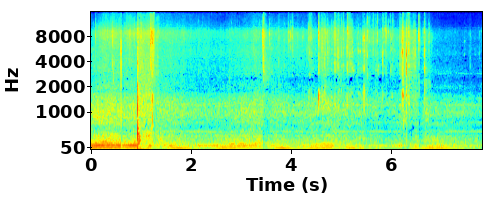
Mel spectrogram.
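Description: Opel Frontera 2.0i's petrol four-cylinder engine running at low speed as the SUV drives off, with sharp cracks and crunches of its tyres rolling over twigs and branches on a dirt track. The engine fades steadily as it pulls away.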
